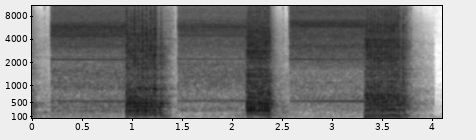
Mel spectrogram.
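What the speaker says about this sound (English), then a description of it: "I'm going to go ahead and pre-drill where I'm going to install that screw" A power drill pre-drills wood in three bursts, each steady whine rising into a louder, rougher grind as the bit bites in, with brief pauses between.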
